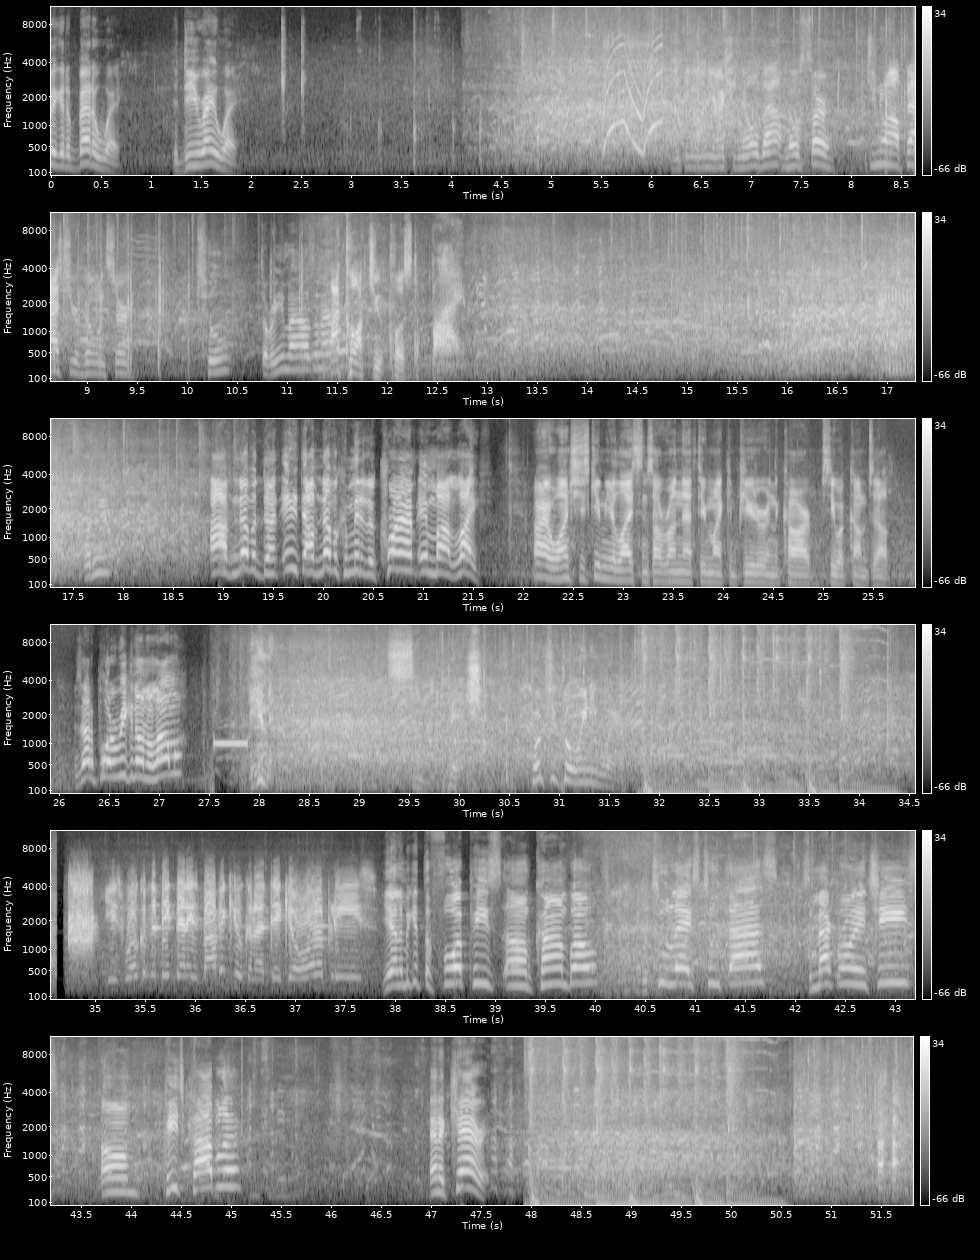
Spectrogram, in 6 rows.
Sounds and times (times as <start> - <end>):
Speech: 6.2 - 9.5, 18.9 - 27.3, 29.3 - 31.7, 34.8 - 45.2, 47.0 - 47.6.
